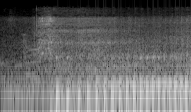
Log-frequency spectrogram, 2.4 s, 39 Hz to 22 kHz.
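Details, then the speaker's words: 2017 Royal Enfield 350 single cylinder at idle with a light tick-tick noise coming from inside the clutch cover; clutch cover to be opened to fix it. "इसके अंदर cut cut cut cut sound ए रहा है"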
